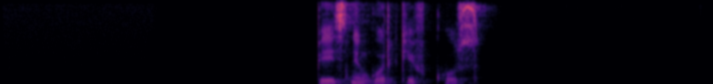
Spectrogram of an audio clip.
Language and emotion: Russian, neutral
